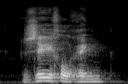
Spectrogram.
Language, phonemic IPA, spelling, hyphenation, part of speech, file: Dutch, /ˈzeː.ɣəlˌrɪŋ/, zegelring, ze‧gel‧ring, noun, Nl-zegelring.ogg
- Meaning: a seal ring, a signet ring fit for sealing documents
